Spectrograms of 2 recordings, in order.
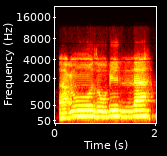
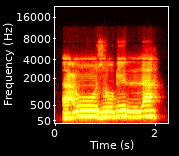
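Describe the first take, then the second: Both takes have the same delivery.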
